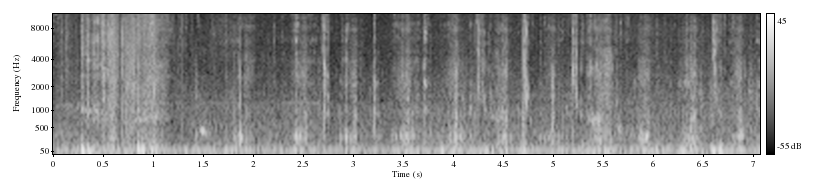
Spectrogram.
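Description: Raw jicama being bitten and chewed right up against a microphone: a loud crisp bite about a second in, then a steady run of crunches, several a second.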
